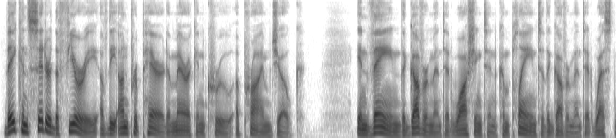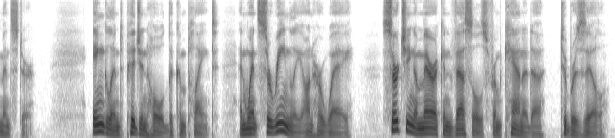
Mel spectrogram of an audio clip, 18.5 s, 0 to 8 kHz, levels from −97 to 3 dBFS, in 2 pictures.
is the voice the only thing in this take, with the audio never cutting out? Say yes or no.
yes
